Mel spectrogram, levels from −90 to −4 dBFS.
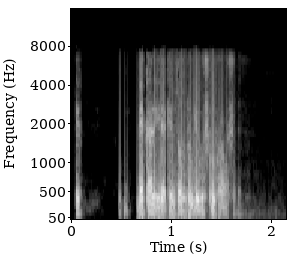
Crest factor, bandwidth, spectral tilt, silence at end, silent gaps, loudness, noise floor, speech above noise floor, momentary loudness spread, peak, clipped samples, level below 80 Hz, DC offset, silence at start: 18 dB; 7.8 kHz; -6 dB/octave; 0.55 s; none; -21 LUFS; -46 dBFS; 26 dB; 10 LU; -4 dBFS; under 0.1%; -44 dBFS; under 0.1%; 0.05 s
